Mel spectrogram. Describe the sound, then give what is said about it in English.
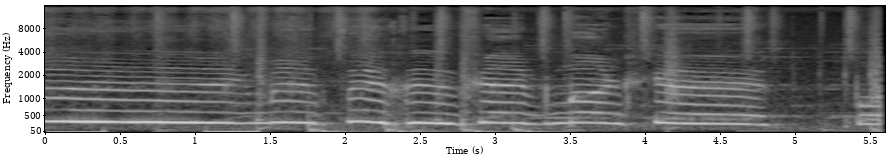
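A person sings a birthday song in a long, wavering, hooting voice, mimicking whale song with sustained gliding tones that swoop up and down in pitch, fairly loud. “me singing happy birthday to you in a whale song.”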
